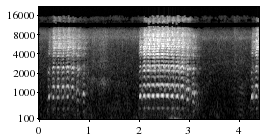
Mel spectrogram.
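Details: Loud calls of a kitten to mother cat Kira, foster kitten Ginny and kitten Leo nearby: two long, steady, nasal cries of nearly a second each, separated by a short quiet gap, a third beginning at the end.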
